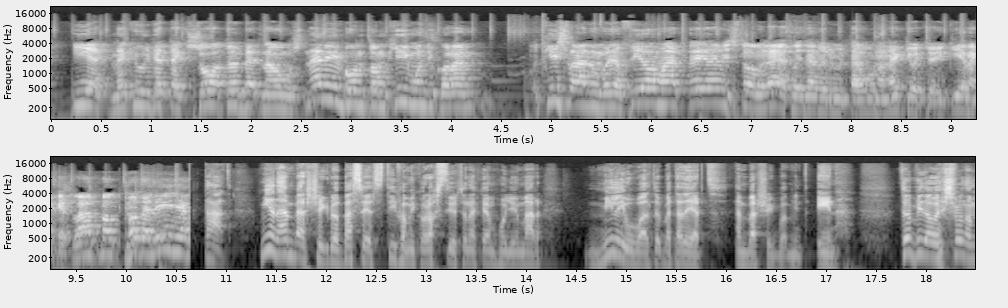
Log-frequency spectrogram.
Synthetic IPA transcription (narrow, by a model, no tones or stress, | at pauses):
ijɛt̪nɛkylɟɛt̪ɛkʃoɦɒt̪øbːɛt̪nɛɦɒmo̞ʃt̪nɛmeːmbont̪omkimo̞ɲɟukhɒnɛm | kiʃlaːnumvɒɟɒfilmhat̪mɛɡnɛmiʃt̪ud̪omlɛɦɛt̪ho̞ɟnɛmøɾylt̪ɛvo̞lnɒnɛkiho̞cʰɒøːkijɛnɛkɛt̪laːt̪nɒknɒd̪ɛleːɲɛɡt̪ɛɦaːt̪ | mijɛnɛmbɛrʃeːɡrøːlbɛseːlst̪iːvɒmiko̞ɾɒst̪irt̪ɒnɛkɛmɦoɟøːmaːr | milːioːvɒlt̪ø̞bːɛt̪ɛleːrt̪ɛmbɛrʃeːɡ̚bøːlmint̪eːnt̪øbvid̪ɛoːeʃʋonɒ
